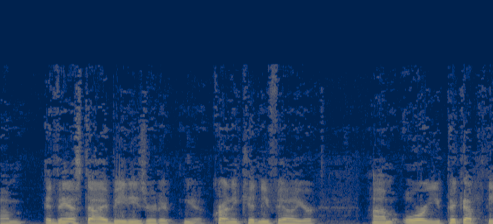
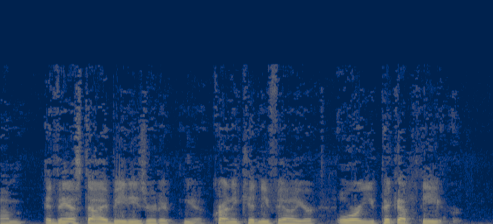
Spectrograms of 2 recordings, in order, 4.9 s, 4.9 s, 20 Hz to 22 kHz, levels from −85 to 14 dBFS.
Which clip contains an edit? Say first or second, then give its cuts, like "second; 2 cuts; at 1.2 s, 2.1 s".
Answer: second; 1 cut; at 3.3 s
